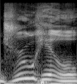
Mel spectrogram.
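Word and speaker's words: Dru Hill: So Drew Hill, D-R-U Hill is the name of the group, but that's how Druid Hill is pronounced in Baltimore because of, you know, the accent.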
